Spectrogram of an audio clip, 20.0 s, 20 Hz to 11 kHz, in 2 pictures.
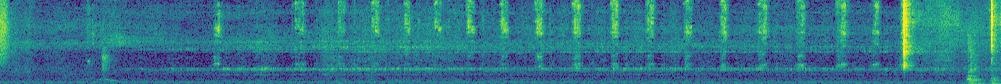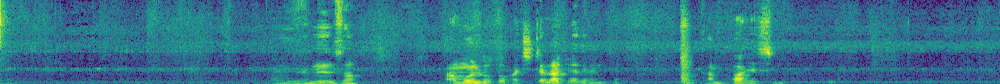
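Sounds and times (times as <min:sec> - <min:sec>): shears cutting fabric: 0:02.2 - 0:09.2.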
